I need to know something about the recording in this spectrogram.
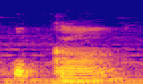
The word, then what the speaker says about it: aucun: Kemudian AU dibaca O, aucun, dan satu pun.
